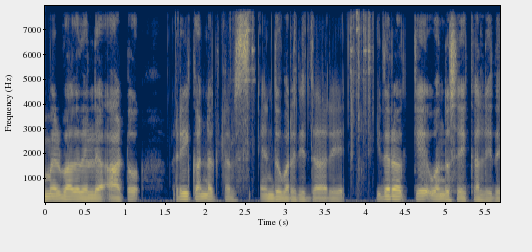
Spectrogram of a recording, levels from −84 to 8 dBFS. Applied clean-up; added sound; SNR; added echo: neural diffusion model UNIVERSE++.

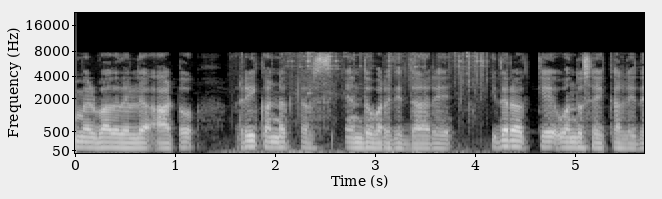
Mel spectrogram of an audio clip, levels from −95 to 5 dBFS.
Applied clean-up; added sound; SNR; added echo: none; Keys jangling; 16 dB; none.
